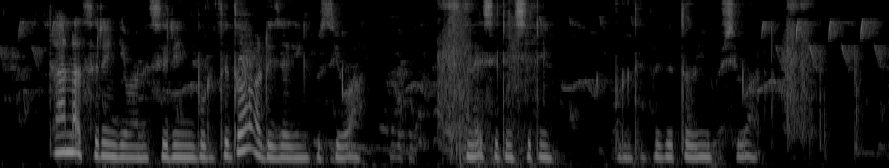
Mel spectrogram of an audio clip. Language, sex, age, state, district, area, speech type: Santali, female, 18-30, West Bengal, Uttar Dinajpur, rural, spontaneous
